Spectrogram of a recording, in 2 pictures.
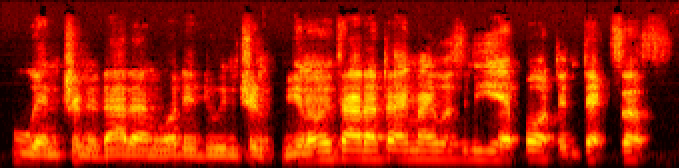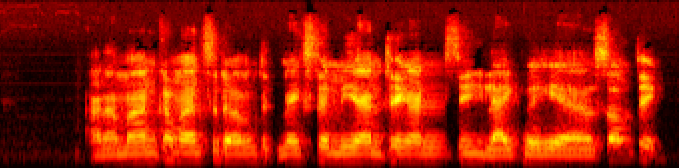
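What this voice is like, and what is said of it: Trinidadian accent. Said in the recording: “he hear my accent and he say, you from Trinidad”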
